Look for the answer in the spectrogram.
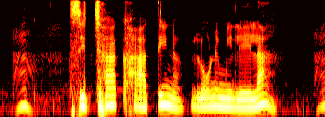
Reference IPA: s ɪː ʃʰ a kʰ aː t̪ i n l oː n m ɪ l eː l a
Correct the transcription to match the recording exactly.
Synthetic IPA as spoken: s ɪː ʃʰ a kʰ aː t̪ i n l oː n m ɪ l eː l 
